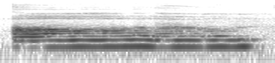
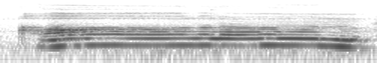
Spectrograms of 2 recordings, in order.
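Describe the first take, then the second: First: Slow, softer and lower all alone; slow soft repeat. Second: Very slow, much softer alone; drawn-out whisper. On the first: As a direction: savour it slowly, hushed. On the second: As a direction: stretch all alone out softly. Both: Shown as a demonstration. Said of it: "Do you hear the sound of".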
